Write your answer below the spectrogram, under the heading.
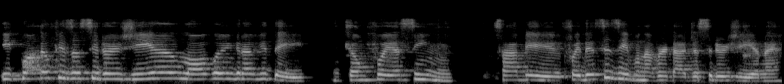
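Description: A woman speaks in a normal speaking voice, fairly high in pitch, at a fairly slow pace. Her intonation is lively and her loudness very even. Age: 30s. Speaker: mother of twins, artisan soap maker. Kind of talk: casual interview.

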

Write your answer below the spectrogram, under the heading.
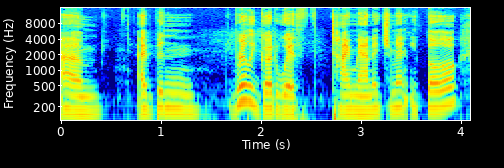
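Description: On a very clean recording with a silent background, a woman with an ordinary speaking voice talks at a fairly quick pace and medium pitch with ordinary pitch variation. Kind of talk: casual chat.

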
